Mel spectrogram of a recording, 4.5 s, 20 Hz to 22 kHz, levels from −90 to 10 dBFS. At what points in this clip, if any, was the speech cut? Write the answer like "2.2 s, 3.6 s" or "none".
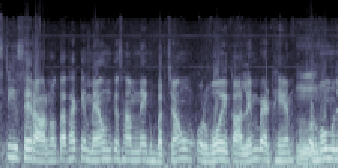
none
